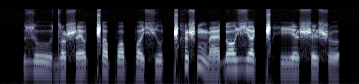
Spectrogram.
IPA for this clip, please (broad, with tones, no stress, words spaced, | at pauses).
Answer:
zuː˧˩dɔ˧˩ʂ ɛ˧o̯ǁʌ˧˩pɔ˧ pʌ˧˩ɕu˥˧ ǁʰə˥ʂŋ͡mæ˩˧ ɗɔ˥ʑɜ˥˧ ǁʰiː˧e̯ ʂi˧˩ʂʊ˩˧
